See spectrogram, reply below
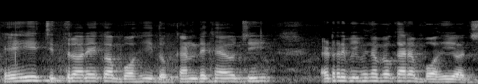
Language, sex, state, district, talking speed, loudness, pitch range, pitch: Odia, male, Odisha, Nuapada, 140 wpm, -15 LUFS, 140-155 Hz, 150 Hz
